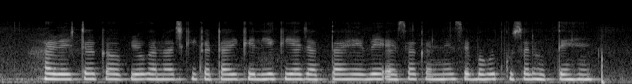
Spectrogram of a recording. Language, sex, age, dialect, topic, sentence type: Hindi, female, 18-24, Awadhi Bundeli, agriculture, statement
